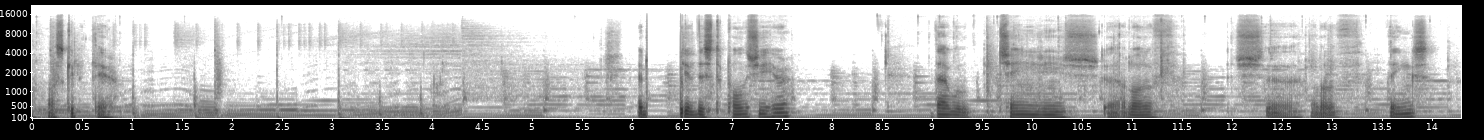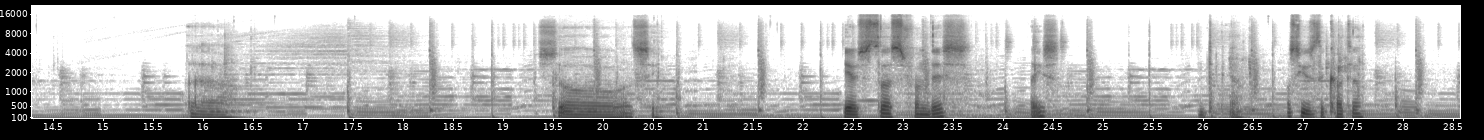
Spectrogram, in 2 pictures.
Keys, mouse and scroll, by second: 0.3 shift+middle click, 0.5 ctrl+s, 0.9-2.0 middle drag, 2.2-2.5 scroll up 2, 2.5 alt+middle click, 3.3 shift+middle click, 3.9 scroll up 11, 4.3-5.1 shift+middle drag, 5.1 scroll down 3, 5.4-5.8 shift+middle drag, 5.9-6.8 scroll up 4, 8.4-8.8 scroll down 10, 8.9 alt+middle click, 9.7 shift+middle drag, 9.9 scroll up 1, 10.3 click, 10.6 scroll up 3, 11.4 alt+shift+z, 11.8 shift+middle click, 12.3 click, 12.8 alt+shift+z, 15.1 click, 16.3 alt+x, 16.7-17.2 shift+middle drag, 17.2-18.5 scroll up 4, 17.5-18.0 shift+middle drag, 18.6 alt+x, 18.9 alt+x, 20.5 click, 21.3 alt+x, 26.3 alt+x, 26.6-27.4 shift+middle drag, 27.4 alt+x.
